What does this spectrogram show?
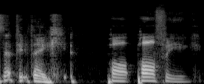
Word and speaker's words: Feig: This uh Peter Peter Pete I'll pronounce I'll mispronounce the name. Is it Fig? Who's Pete? Pete Paul Paul Feige.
